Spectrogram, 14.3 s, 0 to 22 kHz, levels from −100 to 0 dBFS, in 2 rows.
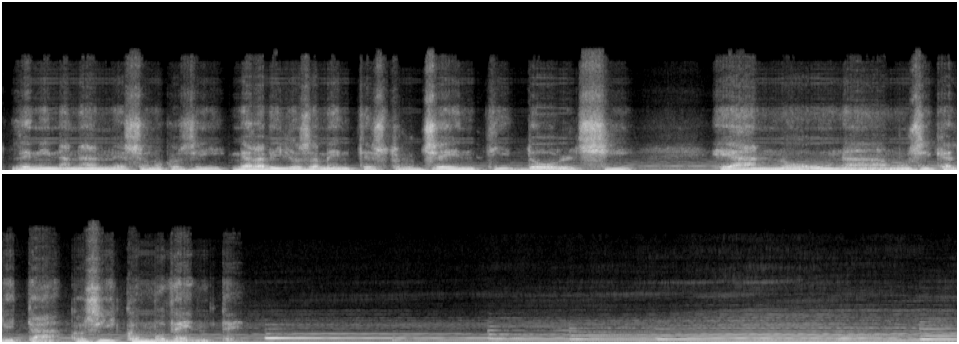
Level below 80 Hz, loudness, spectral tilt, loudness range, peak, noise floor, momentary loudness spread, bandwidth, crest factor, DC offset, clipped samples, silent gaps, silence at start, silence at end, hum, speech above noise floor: -52 dBFS; -23 LUFS; -6 dB/octave; 11 LU; -6 dBFS; -43 dBFS; 17 LU; 14.5 kHz; 16 dB; under 0.1%; under 0.1%; none; 0.05 s; 0 s; none; 22 dB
